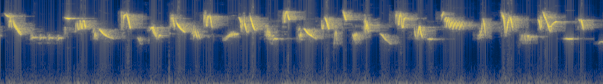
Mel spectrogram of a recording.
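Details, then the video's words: Canary song meant as a tutor for other chirping birds: a rapid, unbroken torrent of high, sweeping chirps and twittering phrases, each note sliding down in pitch, with a few short pure whistles and a clean background. "Ocehan Burung Kenari"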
